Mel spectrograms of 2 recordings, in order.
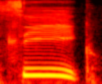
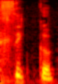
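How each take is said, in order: First: The vowel is a long ee sound. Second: The vowel is a short i sound. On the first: The speaker calls it right. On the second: The speaker calls it wrong.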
